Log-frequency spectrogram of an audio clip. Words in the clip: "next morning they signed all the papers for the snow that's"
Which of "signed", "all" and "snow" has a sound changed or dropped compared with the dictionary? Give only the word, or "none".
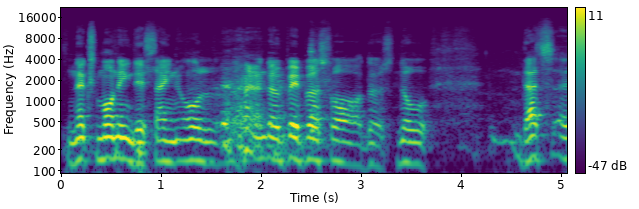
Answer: signed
